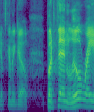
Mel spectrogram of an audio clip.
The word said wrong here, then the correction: Lil Rel Howery: how do you say his name? – Lil Rel Howery.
